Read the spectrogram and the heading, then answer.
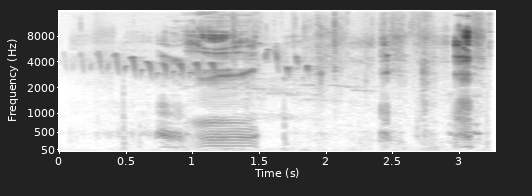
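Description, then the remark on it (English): Kune Kune pigs grunting on a pig farm near Adair, Iowa, with one long, loud, nasal grunt in the middle and shorter snorts around it, while birds chirp faintly in the background. “Okay, so these are Kune Kune pigs, K U N E, K U N E and they actually are a red meat.”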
